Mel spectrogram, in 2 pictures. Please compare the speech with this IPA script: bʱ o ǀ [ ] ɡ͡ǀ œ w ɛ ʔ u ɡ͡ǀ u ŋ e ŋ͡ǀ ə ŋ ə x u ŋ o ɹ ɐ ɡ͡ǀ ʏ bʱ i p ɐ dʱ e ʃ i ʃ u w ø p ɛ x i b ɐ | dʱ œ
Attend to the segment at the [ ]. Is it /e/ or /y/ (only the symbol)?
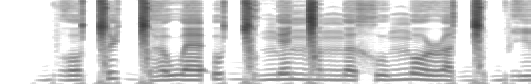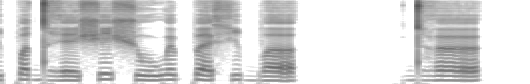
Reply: y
